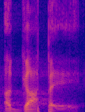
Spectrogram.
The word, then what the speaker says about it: agape: It's the word agape. A-G-A-P-E is how you'd spell it in English.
